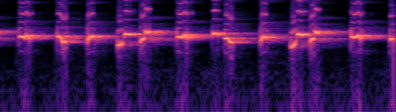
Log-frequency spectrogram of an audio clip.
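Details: Yellow-vented bulbul (trucukan) in gacor 'ropel panjang' long-rapid song style, used as a lure to make other bulbuls answer: fast burbling notes around the mid range, repeated about three to four times a second, with no other sounds.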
